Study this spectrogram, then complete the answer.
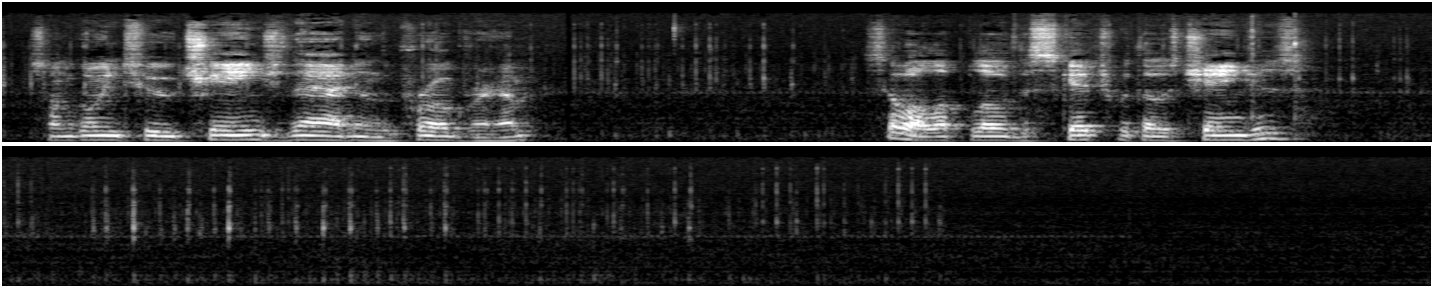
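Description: A small motor whirs and ticks softly as it turns a disc.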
